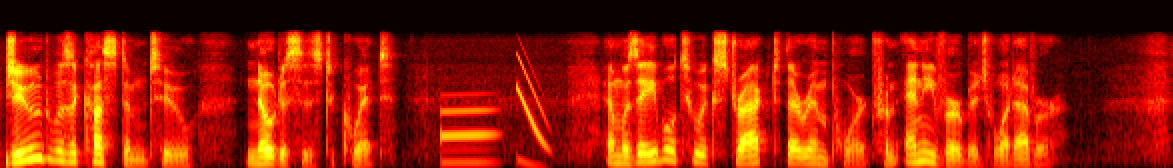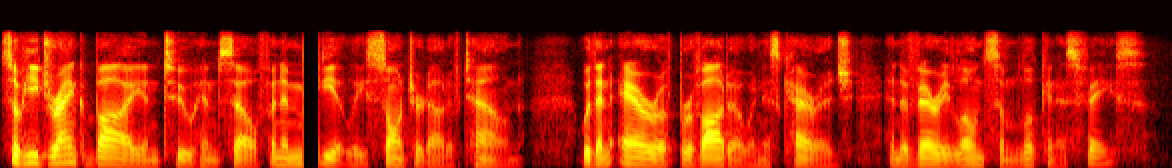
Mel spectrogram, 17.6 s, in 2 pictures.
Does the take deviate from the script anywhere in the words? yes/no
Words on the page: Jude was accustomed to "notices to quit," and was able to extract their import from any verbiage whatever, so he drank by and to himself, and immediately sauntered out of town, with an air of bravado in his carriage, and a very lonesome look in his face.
no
